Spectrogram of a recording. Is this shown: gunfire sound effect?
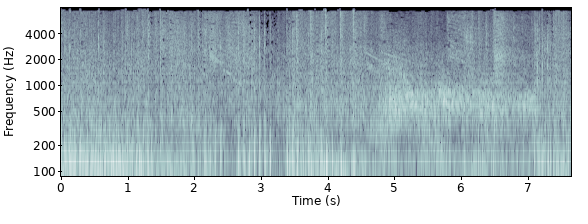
yes

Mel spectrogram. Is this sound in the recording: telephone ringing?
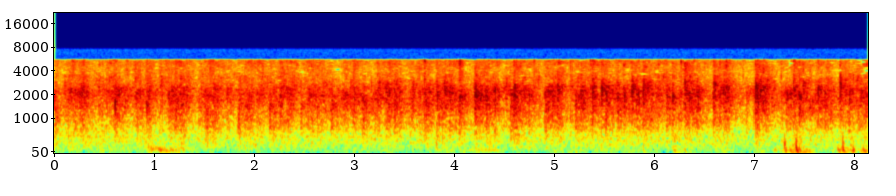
no

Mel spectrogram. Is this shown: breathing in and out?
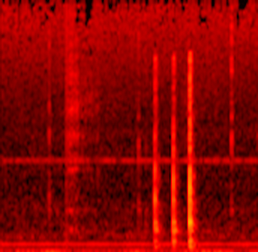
no

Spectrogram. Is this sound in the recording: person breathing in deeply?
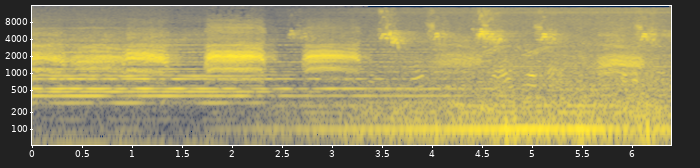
no

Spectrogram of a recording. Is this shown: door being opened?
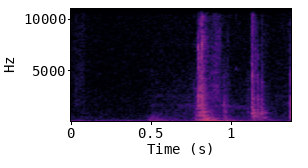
yes

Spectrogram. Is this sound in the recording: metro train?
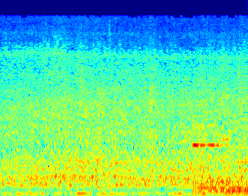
yes

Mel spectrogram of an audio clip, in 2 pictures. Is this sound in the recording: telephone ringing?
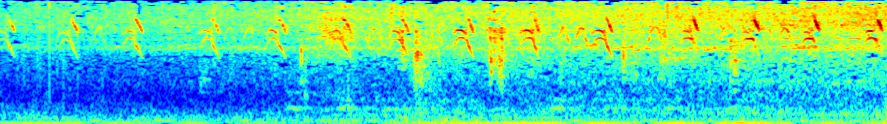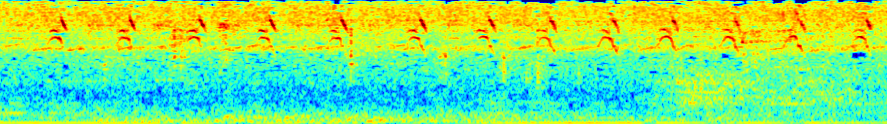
no

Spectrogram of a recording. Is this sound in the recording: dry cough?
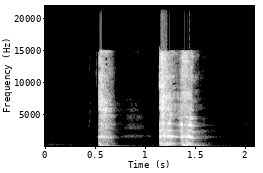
yes

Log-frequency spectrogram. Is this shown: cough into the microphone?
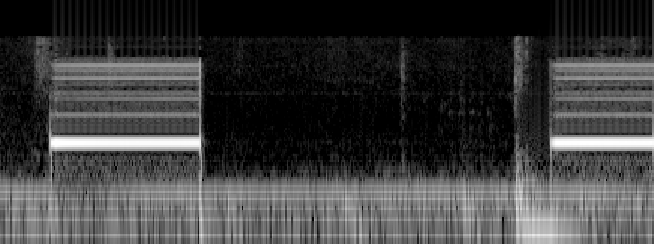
no

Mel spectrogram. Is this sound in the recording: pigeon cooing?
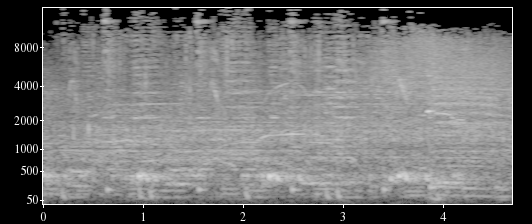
yes

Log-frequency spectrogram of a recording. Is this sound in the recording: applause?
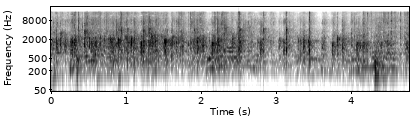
yes

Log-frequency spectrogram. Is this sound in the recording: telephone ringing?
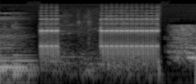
yes

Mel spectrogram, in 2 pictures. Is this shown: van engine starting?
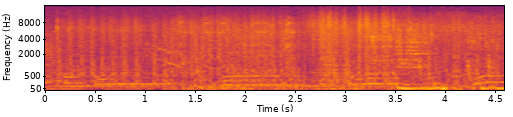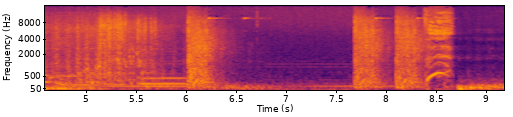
no

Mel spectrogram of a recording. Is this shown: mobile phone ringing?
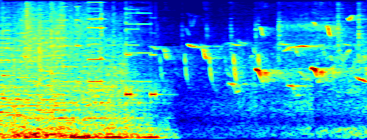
no

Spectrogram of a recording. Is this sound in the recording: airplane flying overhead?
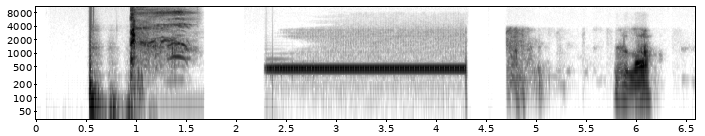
no

